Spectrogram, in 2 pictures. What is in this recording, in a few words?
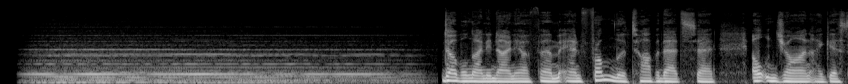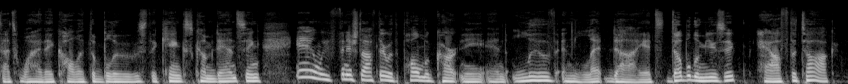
Radio aircheck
